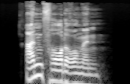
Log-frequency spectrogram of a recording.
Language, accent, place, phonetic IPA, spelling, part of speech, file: German, Germany, Berlin, [ˈanˌfɔʁdəʁʊŋən], Anforderungen, noun, De-Anforderungen.ogg
- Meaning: plural of Anforderung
